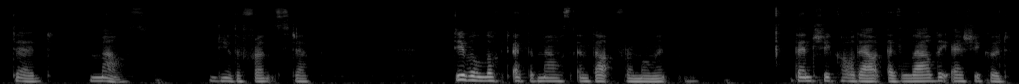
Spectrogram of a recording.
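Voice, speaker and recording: A low-pitched woman reads a children's story aloud, playful and expressive, with dramatic pauses.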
